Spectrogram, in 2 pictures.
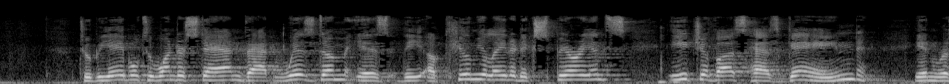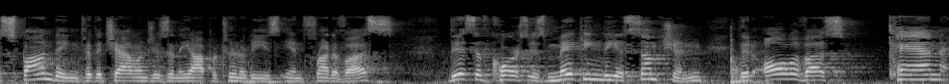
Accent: American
